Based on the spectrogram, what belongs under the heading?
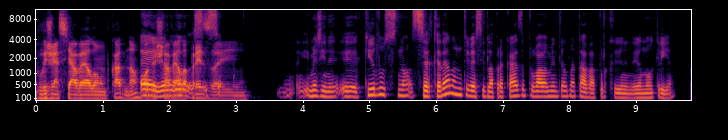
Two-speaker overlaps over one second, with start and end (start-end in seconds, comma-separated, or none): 1.5-2.8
